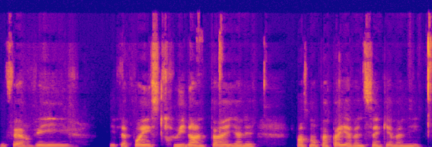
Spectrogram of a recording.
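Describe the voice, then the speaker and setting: In a Quebec accent, a woman speaks with monotone, flat intonation against a quiet background, the sound dry and close with no echo. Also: medium pitch for a woman. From Quebec, Montreal. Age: 60s. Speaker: craft demonstrator. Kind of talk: live-stream craft tutorial. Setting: live stream. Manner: casual, chatty.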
